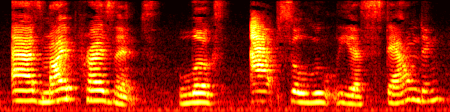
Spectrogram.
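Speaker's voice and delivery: slow, firm affirmation voice; declaring affirmations. Acted. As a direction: proclaim each line as a truth. Leads spoken affirmations.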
